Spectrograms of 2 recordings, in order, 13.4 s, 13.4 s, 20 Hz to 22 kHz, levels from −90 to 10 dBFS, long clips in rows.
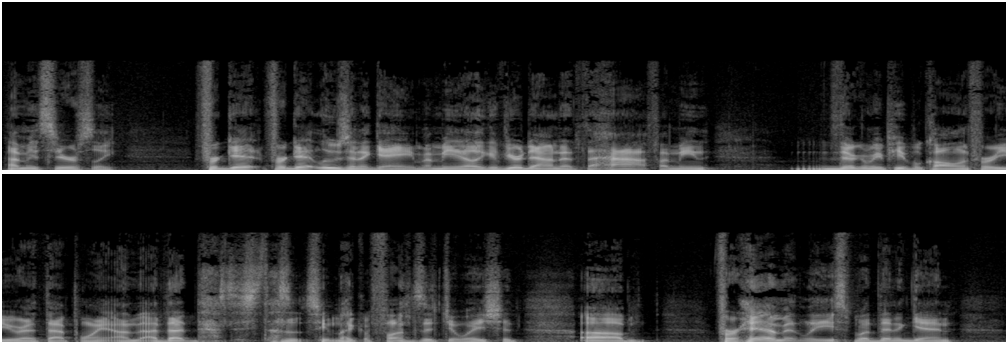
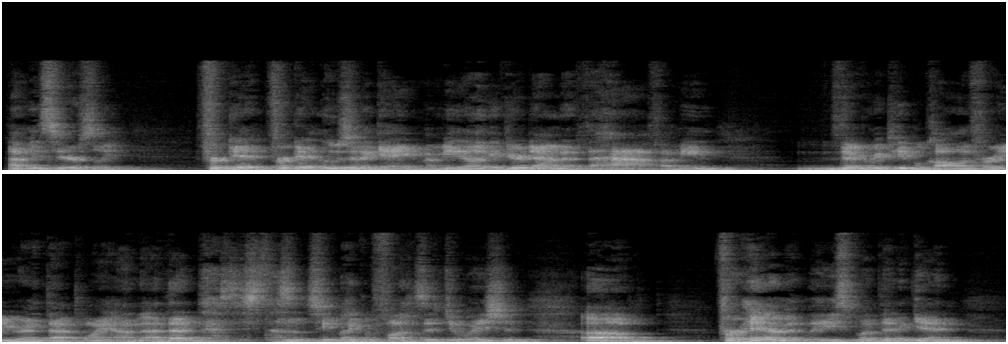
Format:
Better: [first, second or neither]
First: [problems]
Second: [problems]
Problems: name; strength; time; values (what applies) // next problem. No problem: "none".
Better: first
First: none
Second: room echo; noticeable; dies away in 0.6 s // off-mic speech; far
